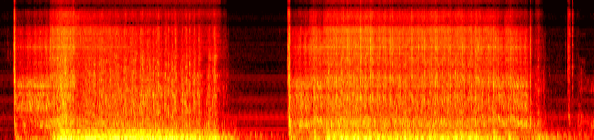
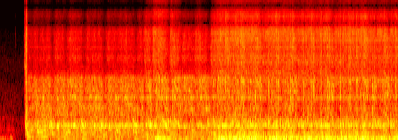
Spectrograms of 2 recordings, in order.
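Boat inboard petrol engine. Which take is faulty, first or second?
first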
